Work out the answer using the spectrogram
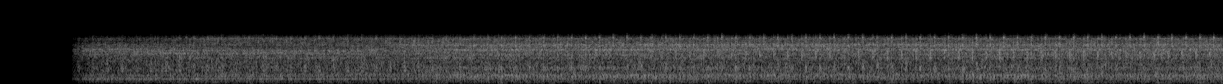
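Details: BMW M42 engine at idle: fast regular ticking-clatter about three and a half per second over the engine; source unclear.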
